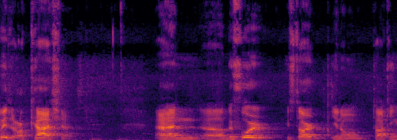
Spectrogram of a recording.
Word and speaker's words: Ukasha: And before we start, talking about the mispronunciation here, it's actually come both with the shadda on the kaf and without the shadda. So you could say Ukasha or Ukasha.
